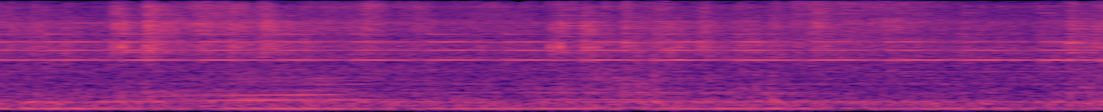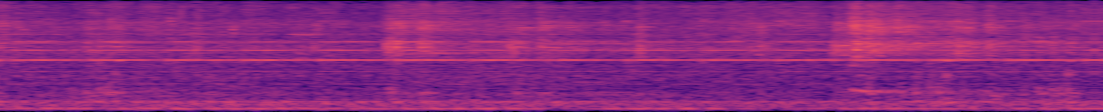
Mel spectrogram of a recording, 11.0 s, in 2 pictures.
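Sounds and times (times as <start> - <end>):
freight train wheels rumbling: 0.0 - 11.0
wheel clacks on rail: 0.0 - 11.0.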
